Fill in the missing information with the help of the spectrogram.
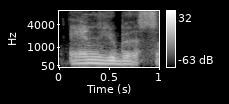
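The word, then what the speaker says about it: Anubis: Number two is andubis, I think is how you say.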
